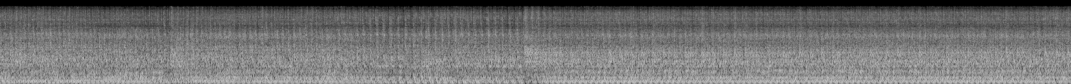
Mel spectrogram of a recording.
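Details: Hot air-cooled diesel engine during restart cycles; catches after a brief crank and settles into a steady, even idle with a solid low thrum. Normal idle.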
